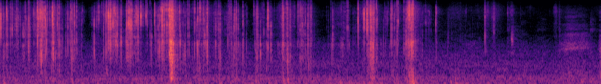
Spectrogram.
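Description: Foil Pokémon booster pack wrapper crinkling and tearing as it is pulled open by hand, in quick crackly bursts that thin out after about four seconds.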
